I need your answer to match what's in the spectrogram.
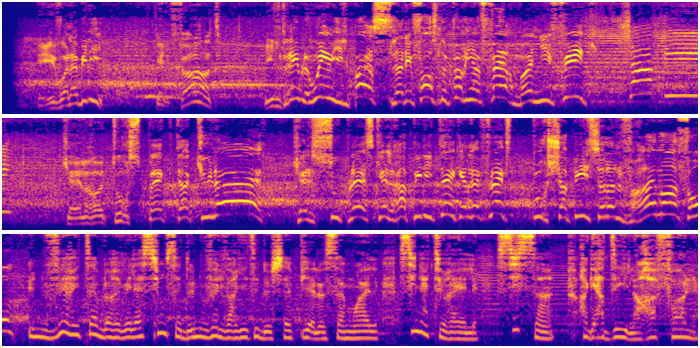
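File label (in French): Belgian French, male, commercial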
